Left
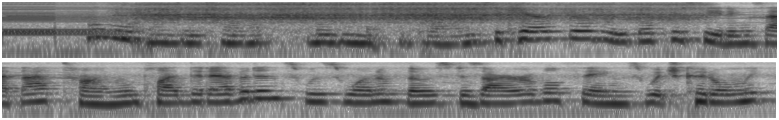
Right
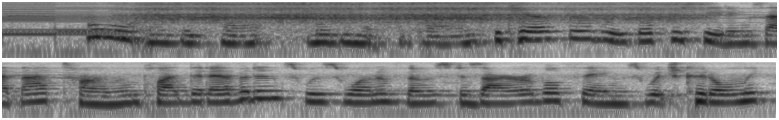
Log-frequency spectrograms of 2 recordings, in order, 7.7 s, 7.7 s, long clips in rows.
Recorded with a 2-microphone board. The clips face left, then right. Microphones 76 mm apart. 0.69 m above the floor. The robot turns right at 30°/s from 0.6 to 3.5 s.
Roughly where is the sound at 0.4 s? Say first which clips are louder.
Right 7 dB; behind right.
